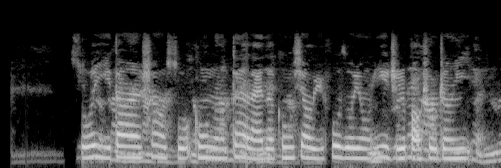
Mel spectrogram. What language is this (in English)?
Chinese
